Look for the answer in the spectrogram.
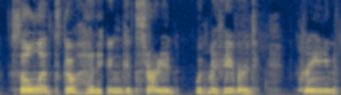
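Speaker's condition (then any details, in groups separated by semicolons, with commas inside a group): Cerebral palsy; congenital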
